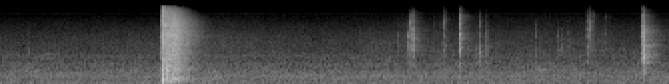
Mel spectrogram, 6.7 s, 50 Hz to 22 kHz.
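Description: A .25-calibre Evanix Rainstorm II PCP air rifle, regulated by a Huma regulator, fires one shot about a second and a half in: a sharp crack with a short tail. Several light clicks follow about 4 to 5 seconds in, and a second sharp snap comes near the end.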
